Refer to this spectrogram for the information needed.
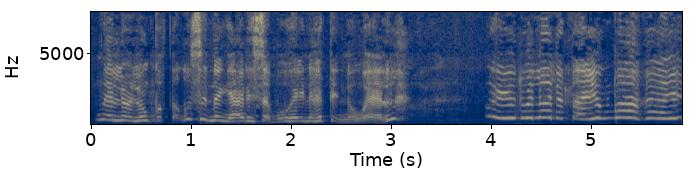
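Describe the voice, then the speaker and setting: Casting: plaintive, caring grandmother, high-pitched and very animated, for radio drama. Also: a little slow. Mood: sorrowful. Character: sorrowful, caring older mother and grandmother. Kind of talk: Filipino radio drama acting.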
